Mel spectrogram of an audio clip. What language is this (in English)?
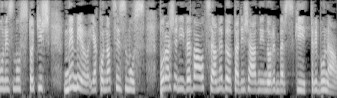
Czech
